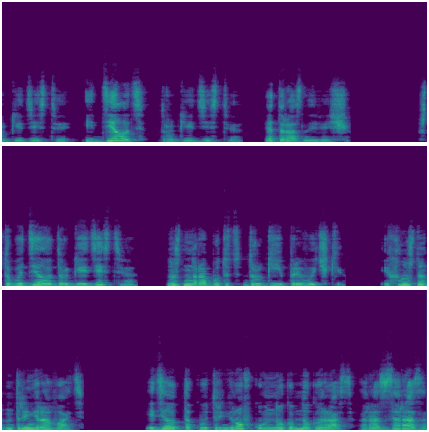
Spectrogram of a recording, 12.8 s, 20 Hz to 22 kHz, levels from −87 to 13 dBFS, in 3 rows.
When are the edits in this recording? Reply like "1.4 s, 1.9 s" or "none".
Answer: none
